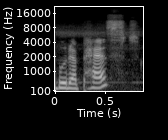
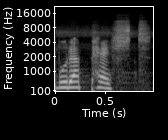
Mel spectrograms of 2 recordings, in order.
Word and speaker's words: Budapest: And they actually don't pronounce it Budapest. They pronounce it Budapest.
